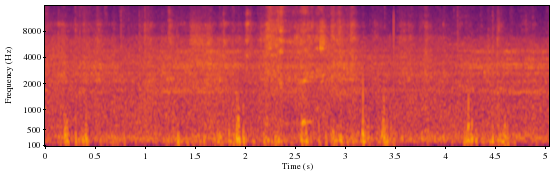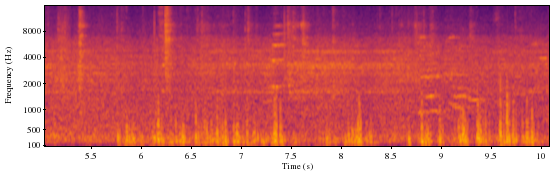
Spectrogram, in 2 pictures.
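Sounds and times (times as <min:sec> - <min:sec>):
train rumbling on track: 0:00.0 - 0:10.0.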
